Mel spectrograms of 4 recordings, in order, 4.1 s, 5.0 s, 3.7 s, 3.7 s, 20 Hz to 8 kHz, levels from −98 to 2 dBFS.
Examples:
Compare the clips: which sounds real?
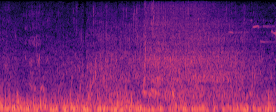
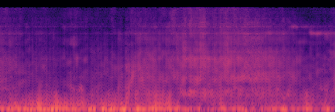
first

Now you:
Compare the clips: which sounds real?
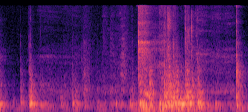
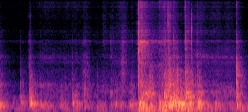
first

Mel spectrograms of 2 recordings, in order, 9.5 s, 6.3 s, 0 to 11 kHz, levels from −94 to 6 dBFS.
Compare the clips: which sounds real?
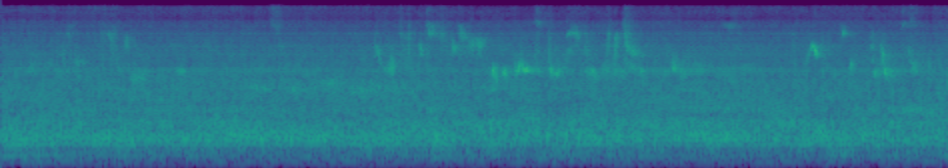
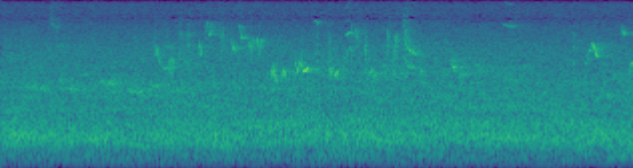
second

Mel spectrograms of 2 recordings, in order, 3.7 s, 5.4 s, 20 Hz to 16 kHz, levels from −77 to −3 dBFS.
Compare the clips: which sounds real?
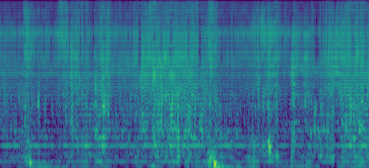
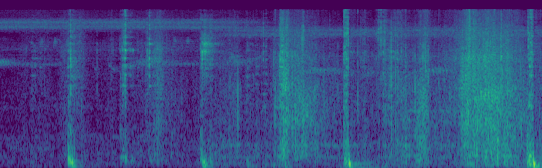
second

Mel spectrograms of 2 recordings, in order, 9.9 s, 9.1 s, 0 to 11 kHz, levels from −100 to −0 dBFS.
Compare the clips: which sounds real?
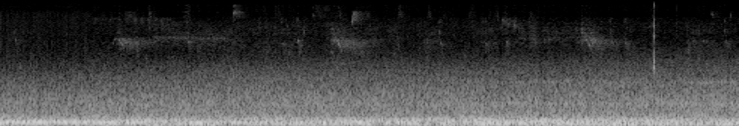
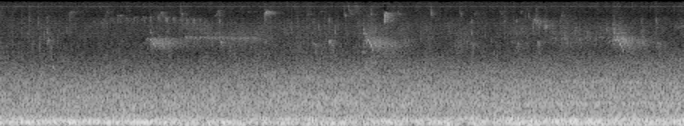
first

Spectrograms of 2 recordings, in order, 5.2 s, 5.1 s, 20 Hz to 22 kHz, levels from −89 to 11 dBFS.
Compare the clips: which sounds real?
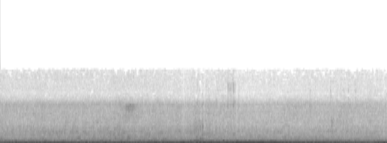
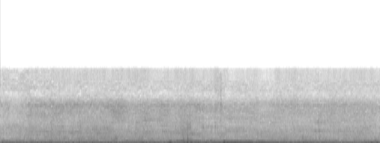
first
